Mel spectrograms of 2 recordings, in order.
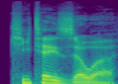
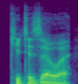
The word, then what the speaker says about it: Kite Zo A: It was a Haitian documentary called Kite Zo A. Three words. Kite, spelled like kite, K-I-T-E, space, Z-O, space A. Kite Zo A.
